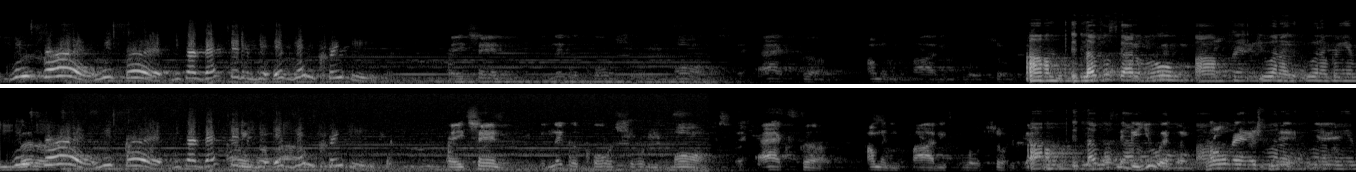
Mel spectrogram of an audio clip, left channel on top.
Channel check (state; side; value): normal; both; correlation 0.50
